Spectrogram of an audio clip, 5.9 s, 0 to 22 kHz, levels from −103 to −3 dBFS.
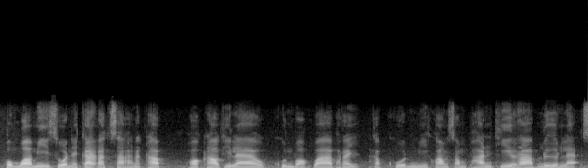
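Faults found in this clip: Burst of packet loss, 0.89–0.97 s: about 60 ms of audio replaced by a held, fading continuation, then a jump ahead. The spectrogram shows a smeared, frozen stretch and the waveform a decaying envelope.

Long network dropout, 3.53–3.71 s: about 160 ms missing, filled throughout by a fading continuation with no silence. The spectrogram shows a stretched, blurred band before the audio resumes. Likely a jitter buffer concealing a network outage.

Short concealed packet loss, 5.13–5.19 s: a brief smear where about 40 ms was synthesised. There is a short flat patch on the spectrogram.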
